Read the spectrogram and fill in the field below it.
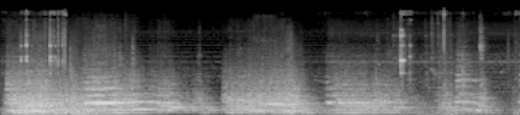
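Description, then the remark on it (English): A deep, rumbling creature voice groans in three long, swelling phrases with a rough, resonant low tone and a faint metallic edge, with short pauses between them. “This rumbling voice here.”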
